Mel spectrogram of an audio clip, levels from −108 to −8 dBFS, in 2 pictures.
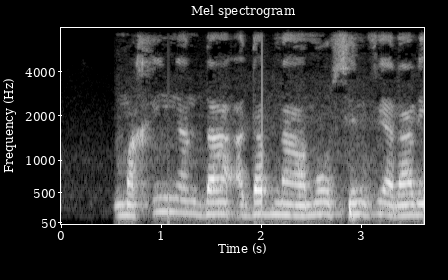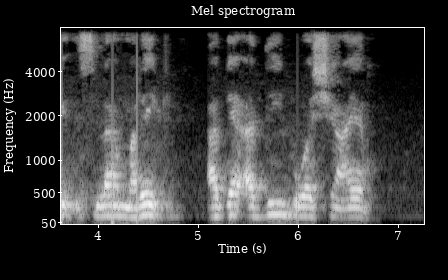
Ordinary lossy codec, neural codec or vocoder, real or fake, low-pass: Opus, 64 kbps; none; real; 7.2 kHz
